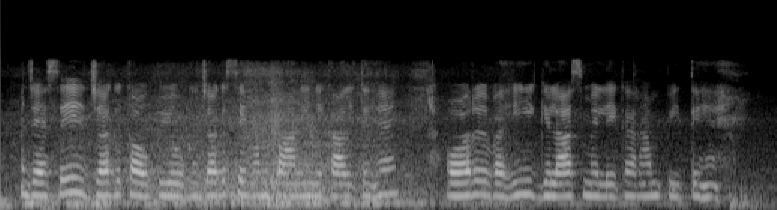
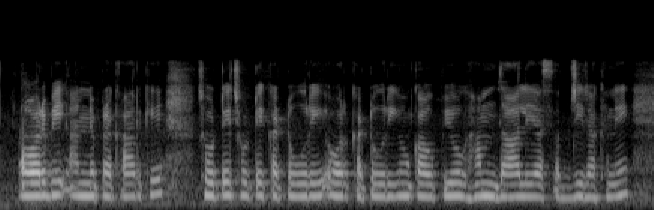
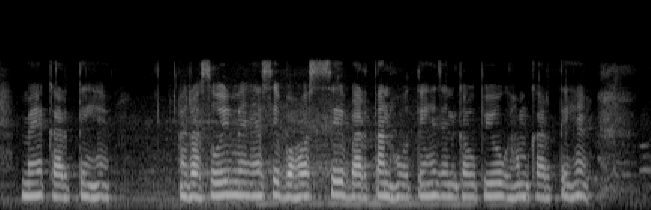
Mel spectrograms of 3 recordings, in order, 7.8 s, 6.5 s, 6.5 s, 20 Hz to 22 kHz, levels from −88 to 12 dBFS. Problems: constant background noise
